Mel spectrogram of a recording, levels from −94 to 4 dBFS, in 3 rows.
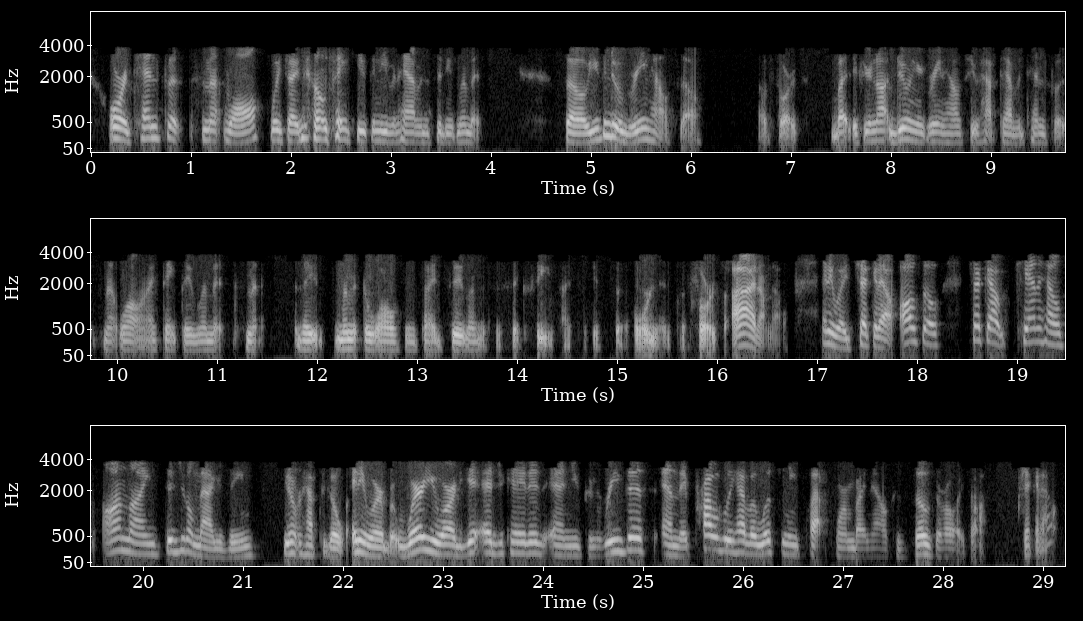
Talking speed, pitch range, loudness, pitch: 235 wpm, 145-195 Hz, -27 LUFS, 170 Hz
